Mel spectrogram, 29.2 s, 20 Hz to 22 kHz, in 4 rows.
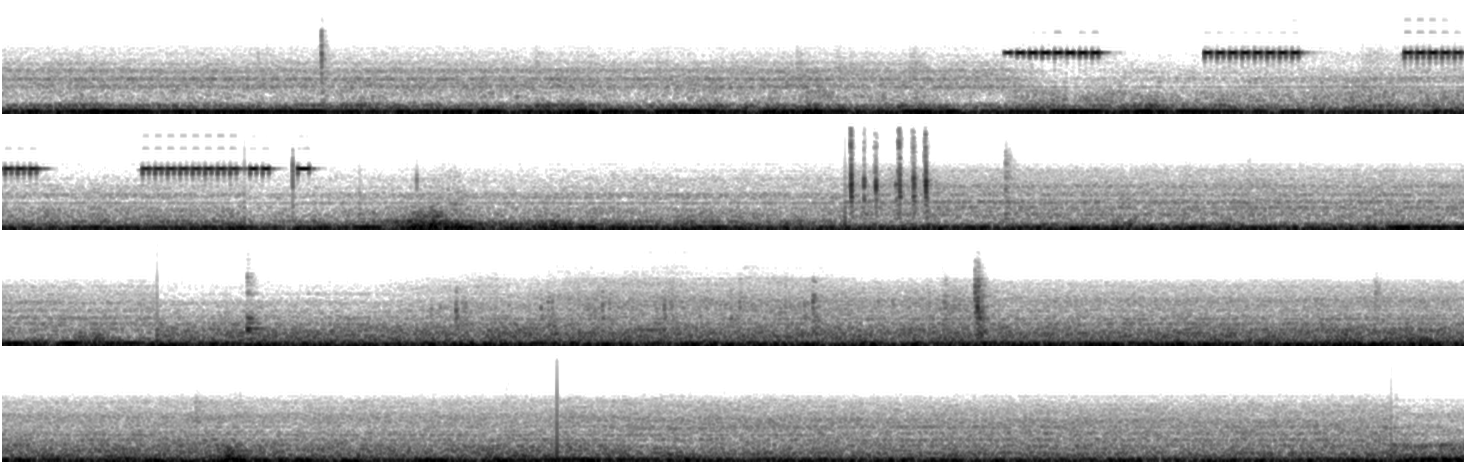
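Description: Steady low rumble of the Sunrise Seto sleeper train (285 series electric train) running, heard inside a private compartment. About five seconds in come four short high electronic beeps about a second apart, and a sharp click follows a few seconds later.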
